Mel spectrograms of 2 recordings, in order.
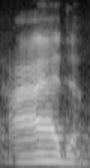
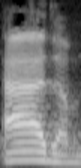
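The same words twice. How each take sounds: First: The name begins with a throaty ayn sound. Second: The name begins with a light glottal stop. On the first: The speaker calls it wrong. "there is no ayn in your name" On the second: The speaker calls it right. "It's alif, it's hamza alif, dal alif mim"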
